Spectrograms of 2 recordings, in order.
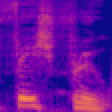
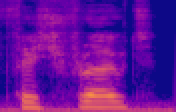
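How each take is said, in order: First: It is said in a Cockney accent. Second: It is said in a Birmingham accent. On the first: "In Cockney London" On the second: "in Birmingham, this might be"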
